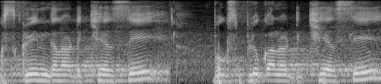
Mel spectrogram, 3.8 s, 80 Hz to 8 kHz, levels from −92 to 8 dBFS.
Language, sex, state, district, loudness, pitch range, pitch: Nagamese, male, Nagaland, Dimapur, -14 LUFS, 160-180 Hz, 165 Hz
